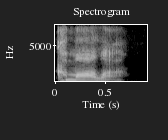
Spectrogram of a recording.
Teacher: I remember her putting the emphasis on the second syllable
